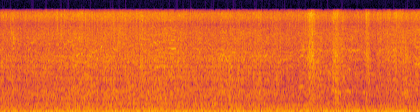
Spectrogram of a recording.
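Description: Dirt-track race car engines idling, a steady low rumble.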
